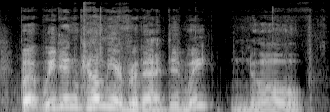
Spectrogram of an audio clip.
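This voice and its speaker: Here a man speaks with a somewhat breathy voice. His pitch swings very widely at a fairly slow pace. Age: 60s. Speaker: toy collector youtuber. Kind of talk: unboxing video. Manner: animated.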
